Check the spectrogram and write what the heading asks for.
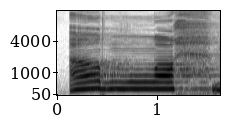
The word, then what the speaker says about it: Ar-Rahman: Alif lamnya dihukumi alif lam syamsiyah karena setelah alif lam ada huruf syamsiyah yaitu huruf ro. Maka cara bacanya lam tidak dibaca atau dileburkan. Allah. Ro dibaca tafkhim karena harokatnya fathah. Cara bacanya ditebalkan. Ar-Rahman.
